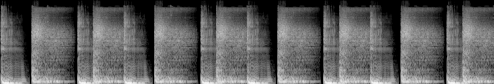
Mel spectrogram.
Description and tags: A set of Drum&Bass/Hardcore loops (more DnB than Hardcore) and the corresponding breakbeat version, all the sounds made with milkytracker.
